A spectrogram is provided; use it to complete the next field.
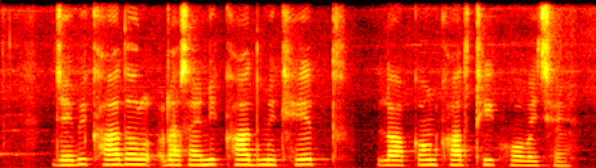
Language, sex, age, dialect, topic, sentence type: Magahi, female, 18-24, Western, agriculture, question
